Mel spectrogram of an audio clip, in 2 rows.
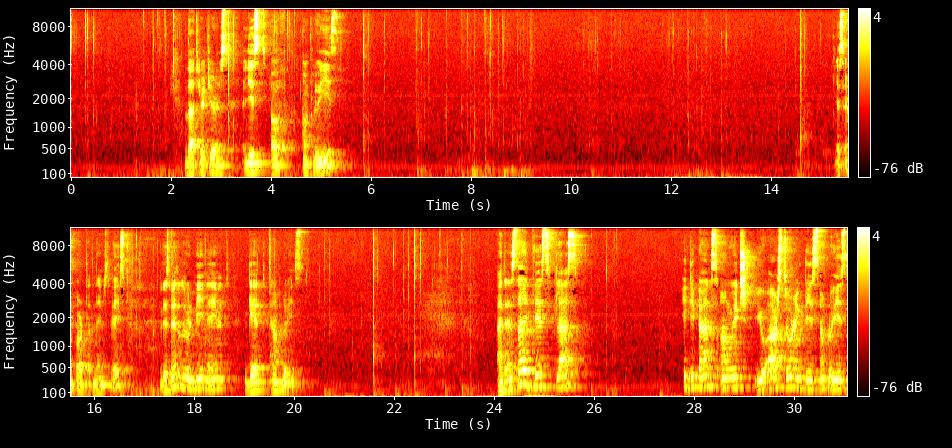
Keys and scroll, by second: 15.1 alt+Return, 23.6 ctrl+s, 26.4 ctrl+s.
